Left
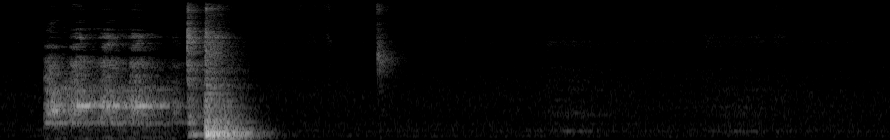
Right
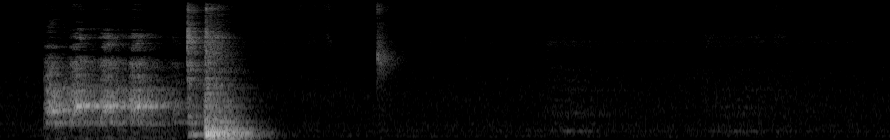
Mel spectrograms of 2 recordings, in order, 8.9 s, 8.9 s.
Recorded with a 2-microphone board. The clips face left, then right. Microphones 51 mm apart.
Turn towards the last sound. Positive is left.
turn(degrees=-40)  # may be behind; listen again after turning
